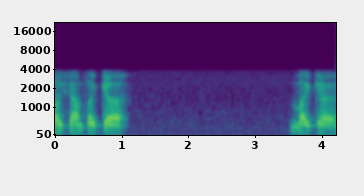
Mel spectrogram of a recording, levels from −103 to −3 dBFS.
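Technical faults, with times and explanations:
Throughout, GSM full-rate codec: speech sounds buzzy and gravelly, because a vocal-tract model driven by coarse, regularly spaced pulses rebuilds it within a 200 Hz to 3.5 kHz band.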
